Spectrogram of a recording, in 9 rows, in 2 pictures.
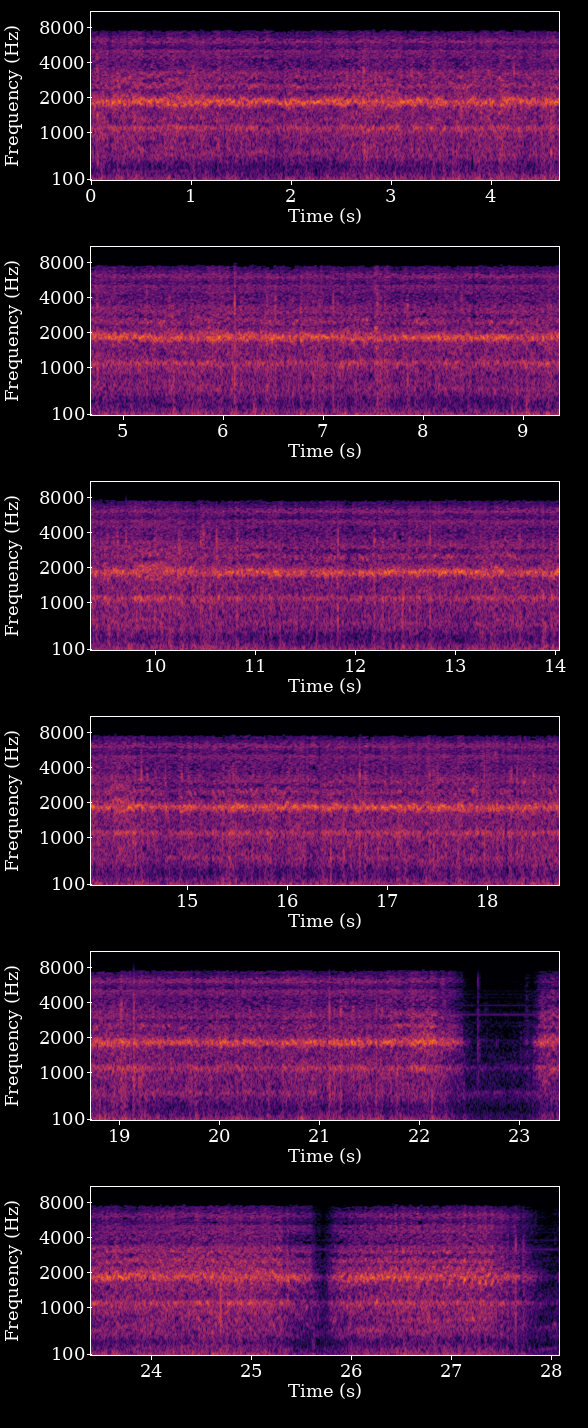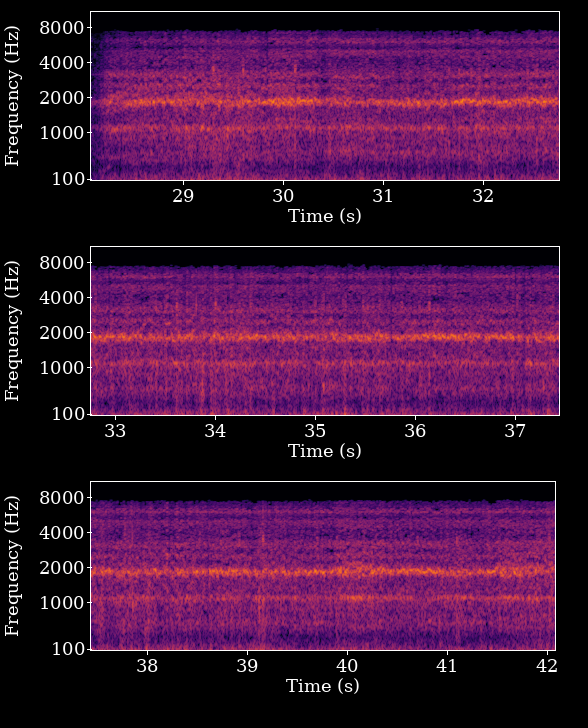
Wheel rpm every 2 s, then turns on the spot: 160, 160, 160, 160, 160, 160, 160, 160, 160, 160, 160, 80, 120, 100, 120, 160, 160, 160, 160, 160, 150.
none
